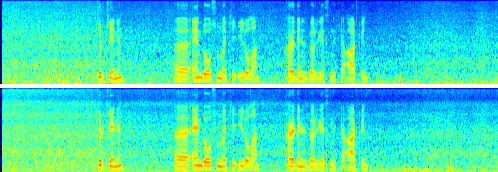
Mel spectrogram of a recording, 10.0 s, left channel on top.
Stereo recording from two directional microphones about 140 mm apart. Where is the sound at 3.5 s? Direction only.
25° left (ahead or behind).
